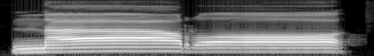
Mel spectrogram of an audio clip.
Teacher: دو زبر کی بجائے ہم ایک زبر پڑھ کر اس کو الف مدہ میں تبدیل کریں گے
